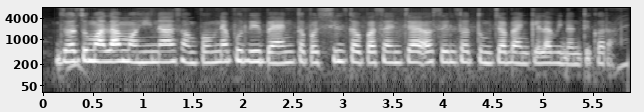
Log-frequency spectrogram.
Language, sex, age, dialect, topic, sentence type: Marathi, female, 18-24, Varhadi, banking, statement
